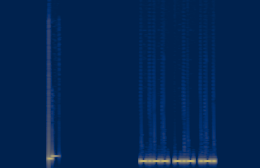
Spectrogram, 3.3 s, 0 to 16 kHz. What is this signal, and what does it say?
Morse code, heard as a keyed tone, about 46 wpm, 700 Hz. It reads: YKR
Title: USA Call Sign Postfixes - 3 Letters 45wpm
